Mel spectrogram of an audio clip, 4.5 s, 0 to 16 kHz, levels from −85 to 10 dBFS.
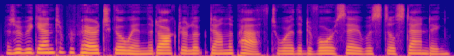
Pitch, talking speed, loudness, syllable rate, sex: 195 Hz, 275 wpm, -18 LUFS, 6.8 syllables/s, female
